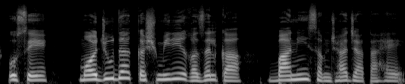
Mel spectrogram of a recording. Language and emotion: Urdu, neutral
